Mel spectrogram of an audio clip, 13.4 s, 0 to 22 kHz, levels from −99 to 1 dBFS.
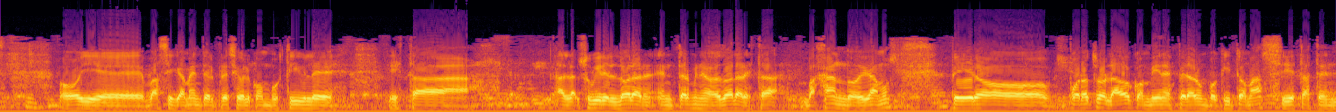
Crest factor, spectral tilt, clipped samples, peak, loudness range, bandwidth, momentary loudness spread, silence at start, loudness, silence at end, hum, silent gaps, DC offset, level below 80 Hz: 10 dB; -6 dB/octave; 0.3%; 0 dBFS; 2 LU; 9.2 kHz; 9 LU; 0 s; -10 LUFS; 0 s; none; none; 3%; -42 dBFS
